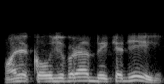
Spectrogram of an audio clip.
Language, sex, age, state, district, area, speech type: Odia, male, 30-45, Odisha, Mayurbhanj, rural, conversation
